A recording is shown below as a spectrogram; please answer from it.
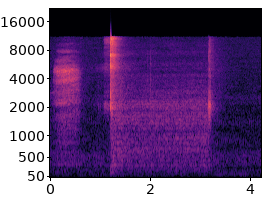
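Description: A pocket gas lighter being used to light a piece of trioxane fuel bar: a brief hiss, then about a second in a sharp click as the lighter is struck. Its flame hisses steadily for about two seconds, and a second click follows as it is let go.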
